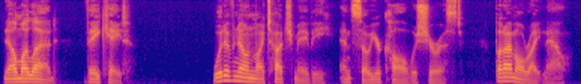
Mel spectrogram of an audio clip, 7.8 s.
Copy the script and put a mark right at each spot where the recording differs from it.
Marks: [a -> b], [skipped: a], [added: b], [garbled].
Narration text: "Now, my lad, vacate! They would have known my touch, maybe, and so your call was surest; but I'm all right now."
"Now, my lad, vacate! [skipped: They] would have known my touch, maybe, and so your call was surest; but I'm all right now."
